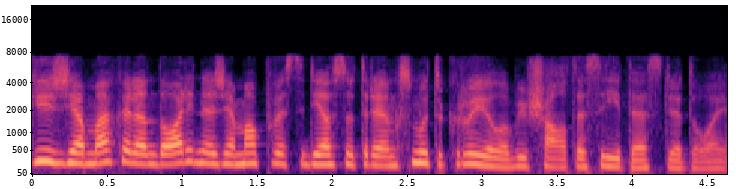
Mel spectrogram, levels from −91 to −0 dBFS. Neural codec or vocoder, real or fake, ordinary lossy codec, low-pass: codec, 16 kHz, 0.5 kbps, X-Codec, HuBERT features, trained on LibriSpeech; fake; MP3, 96 kbps; 7.2 kHz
